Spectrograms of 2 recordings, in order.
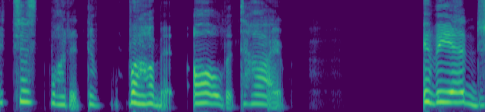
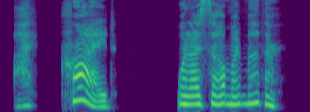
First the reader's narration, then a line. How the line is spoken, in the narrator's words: she says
